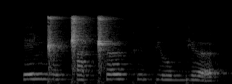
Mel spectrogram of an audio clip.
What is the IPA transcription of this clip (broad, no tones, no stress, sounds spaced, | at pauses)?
e ŋ͡ǁ ø ǁ a ǁʰ œ kʰ y pʲ o bʲ œ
